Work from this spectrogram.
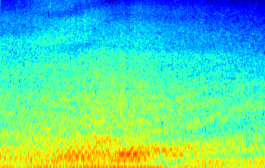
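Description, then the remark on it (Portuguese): Propeller airplane engines start up at an airport as the propellers begin to spin and the wind blows hard, running with a loud, steady droning roar, a low throbbing hum beneath a broad rushing noise, swelling slightly midway through; no one speaks. “As hélices do avião de vocês já estão começando a girar, o vento sopra forte, quase arranca os, os chapéus que vocês estão, faz os paletós voarem com capas.”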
